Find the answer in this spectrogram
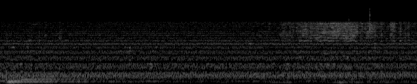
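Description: Faint steady hum over low background noise, in a pause between a sung hymn and speech; the last low note of the singing dies away in the first moment.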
